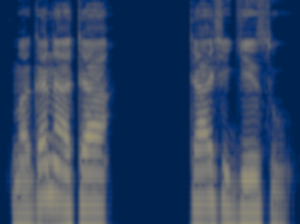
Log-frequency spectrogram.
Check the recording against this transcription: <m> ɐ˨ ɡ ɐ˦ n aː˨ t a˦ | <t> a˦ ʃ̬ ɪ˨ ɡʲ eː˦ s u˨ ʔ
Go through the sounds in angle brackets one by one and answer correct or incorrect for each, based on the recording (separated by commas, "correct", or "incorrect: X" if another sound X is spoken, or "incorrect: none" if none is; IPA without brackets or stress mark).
correct, correct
